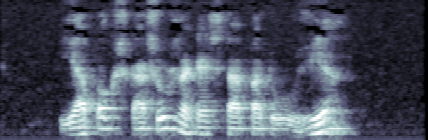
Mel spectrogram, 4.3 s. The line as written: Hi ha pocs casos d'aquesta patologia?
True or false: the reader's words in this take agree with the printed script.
true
